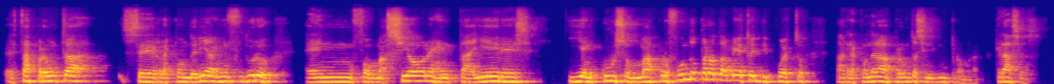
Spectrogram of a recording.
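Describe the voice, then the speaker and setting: A middle-aged professor from Cuba with a Cuban Spanish accent, speaking earnestly in an online talk with many pauses and filler sounds. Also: male voice, fairly high pitch, mellow. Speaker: university professor and guest speaker. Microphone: video call. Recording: echoey room.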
